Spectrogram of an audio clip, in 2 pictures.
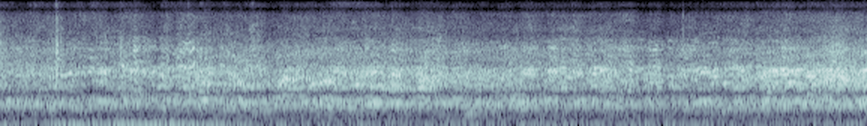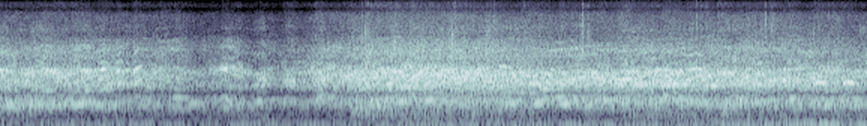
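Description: A live audience laughing together, the laughter growing louder about eight seconds in.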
